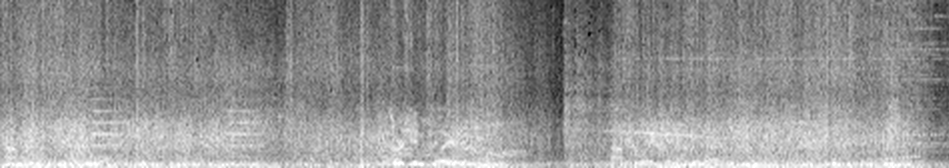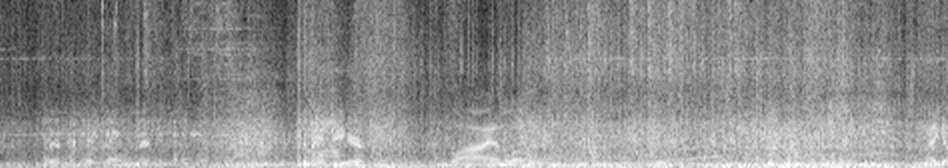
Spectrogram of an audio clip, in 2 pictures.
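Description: Explosions boom and crackle in a game battle.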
